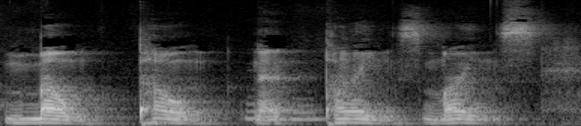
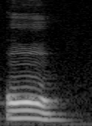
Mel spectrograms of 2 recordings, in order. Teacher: eles têm a tendência a pronunciar um som apenas em vez de pronunciar as duas vogais, né? Então, por exemplo, o ão, eles falam on. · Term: ditongos nasais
